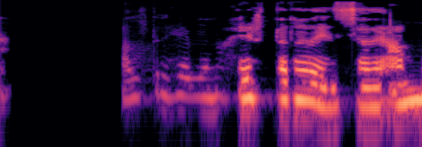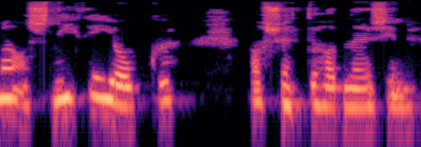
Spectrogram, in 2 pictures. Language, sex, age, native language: Icelandic, female, 30-39, Icelandic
